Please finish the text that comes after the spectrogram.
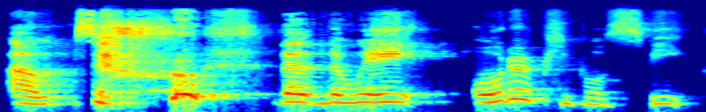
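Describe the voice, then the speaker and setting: A woman's voice: on the high side, lively intonation, slow pace. A middle-aged woman from Hong Kong with a slight British accent speaks as a panelist on a video call. She reflects with rhetorical questions and restarts her sentences. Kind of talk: webinar panel discussion.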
